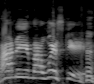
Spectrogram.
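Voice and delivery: put-on shrill old man's yell, very high and loud. Retelling a scene where an old man is carried in, imitate his shout. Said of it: "Just starts shouting".

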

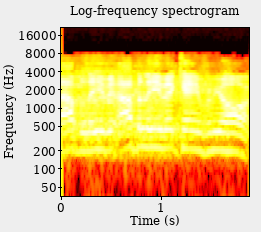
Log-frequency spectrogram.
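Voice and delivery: ordinary delivery

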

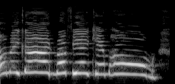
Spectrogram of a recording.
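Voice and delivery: excited, jubilant, very high-pitched squeal. Showing how an owner greets a crated dog on coming home, jubilant high-pitched voice. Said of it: "you have a high-pitched voice".

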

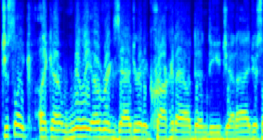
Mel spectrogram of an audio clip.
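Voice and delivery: ordinary delivery

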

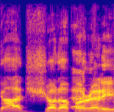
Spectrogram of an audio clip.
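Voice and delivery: acted, very loud, drawn-out, fed-up exasperated outburst. Imitating annoyed listeners of the show: imitating annoyed listeners. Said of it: "people are gonna be like".

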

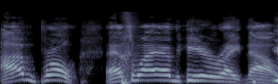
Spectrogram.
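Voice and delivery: angry voice. Retelling a reply to a woman asking for money while mad: retelling own angry reply. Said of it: "outside the office mad about something".

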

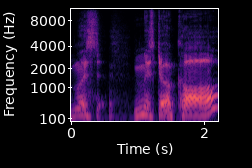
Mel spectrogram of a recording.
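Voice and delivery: put-on French accent. Starting an improvised phone bit after being asked about a french accent: french accent. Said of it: "how's your French accent?".

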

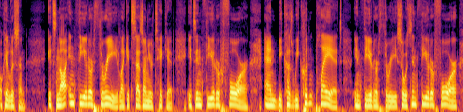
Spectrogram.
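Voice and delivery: ordinary talk

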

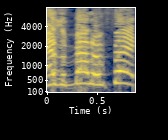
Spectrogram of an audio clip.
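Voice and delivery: high, loud, over-the-top enthusiastic voice.

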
